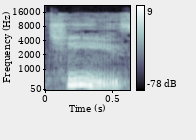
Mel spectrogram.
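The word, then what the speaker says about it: 치즈: It also has the Z sound, but they don't because it's cheese, that's a Z sound at the end. They don't have that sound. So they use the J sound.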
